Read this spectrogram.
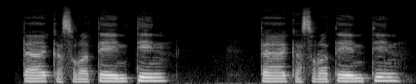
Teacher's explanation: Ta is not silent, it has kasratain, and ta is a light letter.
